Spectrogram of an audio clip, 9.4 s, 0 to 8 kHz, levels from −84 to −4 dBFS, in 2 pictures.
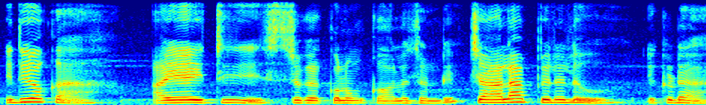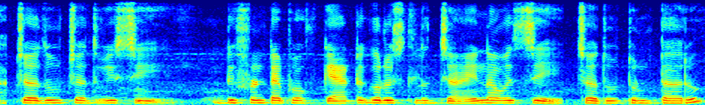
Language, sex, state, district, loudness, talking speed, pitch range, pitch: Telugu, female, Andhra Pradesh, Srikakulam, -22 LUFS, 120 wpm, 185-210 Hz, 190 Hz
